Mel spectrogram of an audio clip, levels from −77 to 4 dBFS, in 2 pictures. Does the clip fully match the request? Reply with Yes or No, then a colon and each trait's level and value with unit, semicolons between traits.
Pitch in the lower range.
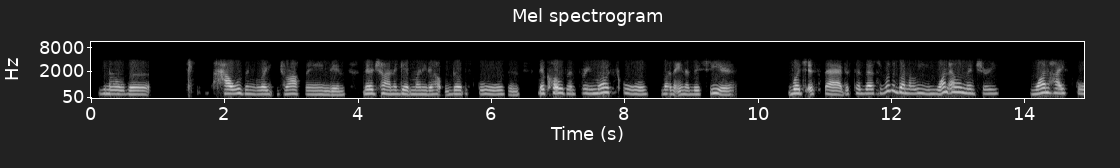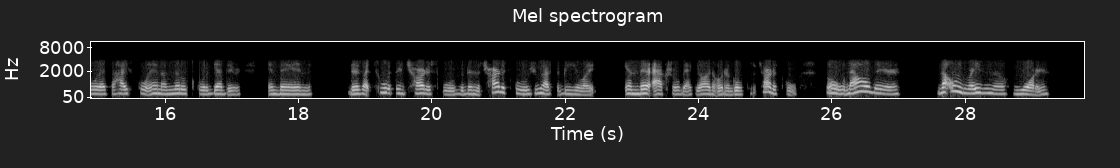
No: high, 195 Hz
